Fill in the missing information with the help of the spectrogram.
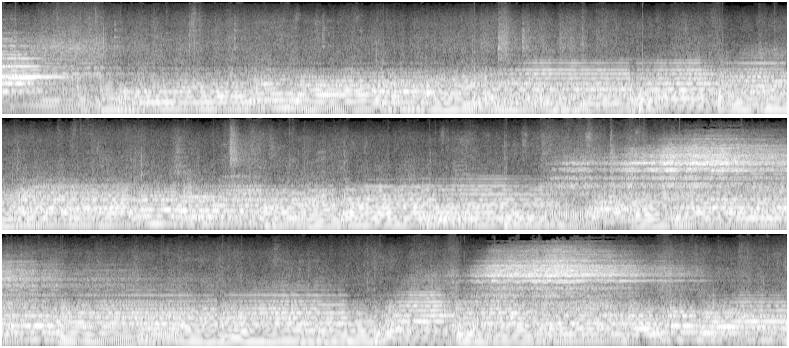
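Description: Brass band of trumpets, trombones, euphoniums, tubas and a sousaphone, joined by flutes and clarinets, playing a hymn in full sustained chords. A high, rushing swell rises and fades twice, around the middle and again near the end.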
